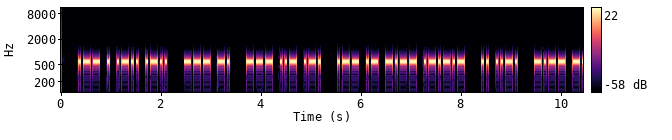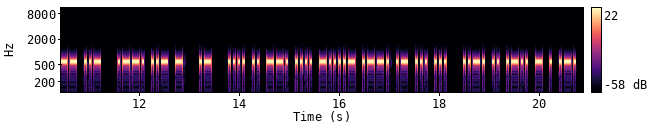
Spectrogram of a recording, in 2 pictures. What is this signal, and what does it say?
Morse code, heard as a keyed tone, about 25 wpm, 600 Hz. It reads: WELL ON OUR WAY. IF YOU PUT A HIGH-PASS FILTER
